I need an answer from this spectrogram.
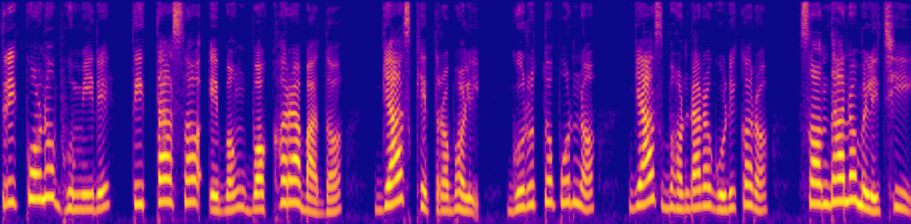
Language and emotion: Odia, neutral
